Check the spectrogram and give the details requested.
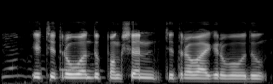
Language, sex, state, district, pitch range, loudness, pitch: Kannada, male, Karnataka, Koppal, 145-165 Hz, -18 LUFS, 155 Hz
